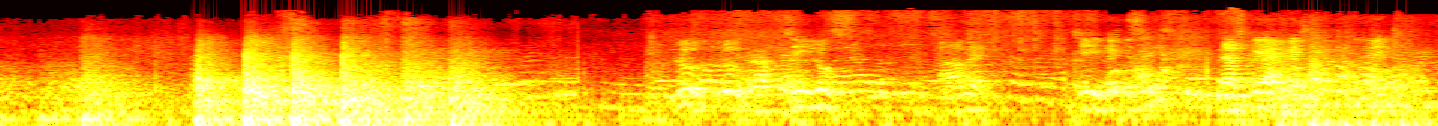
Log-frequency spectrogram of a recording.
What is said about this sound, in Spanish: Nos detenemos en uno de los primeros apartamentos y de verdad, el miedo que yo sentí al lado de ese policía cuando empezaba a porrear la puerta...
